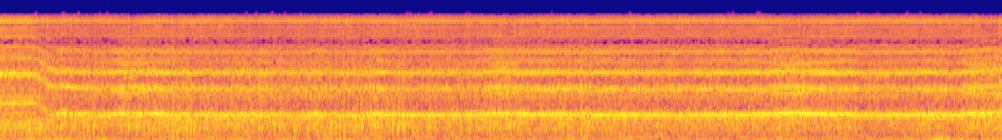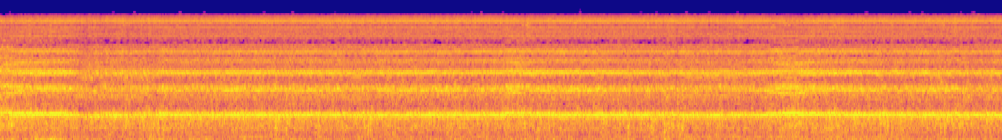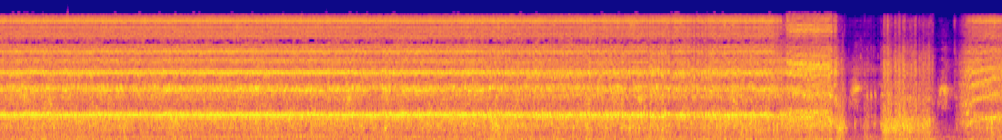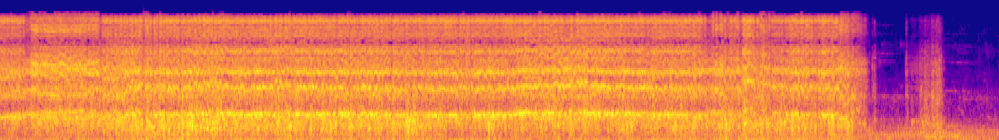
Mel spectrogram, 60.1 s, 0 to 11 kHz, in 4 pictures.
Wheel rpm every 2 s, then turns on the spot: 200, 160, 160, 160, 160, 160, 160, 160, 160, 160, 160, 160, 160, 160, 160, 160, 160, 160, 160, 160, 160, 80, 90, 160, 160, 160, 160, 160, 160, 20.
42-44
